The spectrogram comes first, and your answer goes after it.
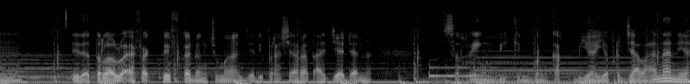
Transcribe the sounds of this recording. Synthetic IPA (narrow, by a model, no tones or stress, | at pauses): t̪idaʔt̪ərlaluefɛk̚t̪ɪfkadaŋt͡ʃumad͡ʒadipəɾaʃaɾat̪a̰d͡ʒadan | səɾɪŋbikɪnbəŋkak̚biajapərd͡ʒalananja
